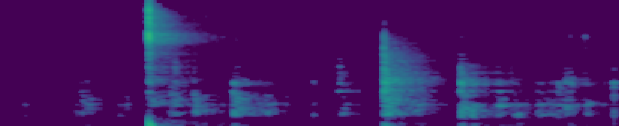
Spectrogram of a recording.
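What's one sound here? A wrench clicks against a metal bolt.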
